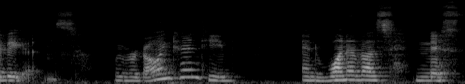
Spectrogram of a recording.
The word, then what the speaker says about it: Antibes: When we got to Antibes, it's not, you don't pronounce the S because it's French. When we got to Antibes, we started by, it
